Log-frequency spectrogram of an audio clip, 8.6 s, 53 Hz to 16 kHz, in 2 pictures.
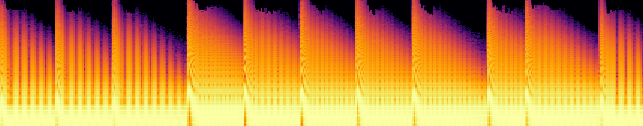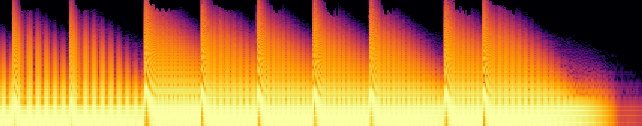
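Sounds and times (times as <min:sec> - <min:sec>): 
808 drum machine half-step beat: 0:00.0 - 0:07.9.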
